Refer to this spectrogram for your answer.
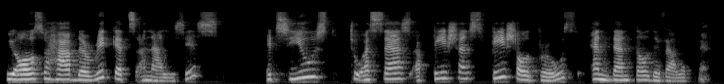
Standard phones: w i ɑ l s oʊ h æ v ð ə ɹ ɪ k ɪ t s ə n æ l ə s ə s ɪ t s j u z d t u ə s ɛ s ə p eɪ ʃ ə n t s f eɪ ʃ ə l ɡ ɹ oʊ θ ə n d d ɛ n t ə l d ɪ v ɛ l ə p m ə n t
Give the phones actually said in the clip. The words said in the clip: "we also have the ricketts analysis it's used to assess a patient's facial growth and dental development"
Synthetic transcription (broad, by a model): w i ɑ l s oʊ h æ v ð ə ɹ ɪ k ɪ t s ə n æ l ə s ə s ɪ t s j u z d t u ə s ɛ s ə p eɪ ʃ ə n t s f eɪ ʃ ə l ɡ ɹ oʊ θ ə n d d ɛ n t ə l d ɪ v ɛ l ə p m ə n t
